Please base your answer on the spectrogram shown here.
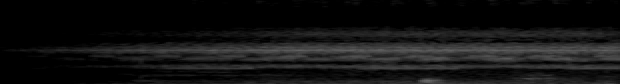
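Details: Quiet riverside chorus of grass insects at the Deudeul River in Nampyeong, late September: several stacked, even, high trilling tones that swell gently in level, with one brief low sound in the middle.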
